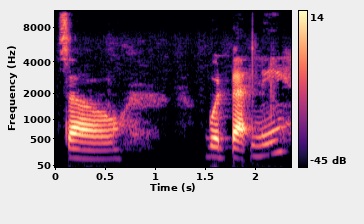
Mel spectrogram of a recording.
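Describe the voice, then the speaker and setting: A young woman casually showing her herb collection, soft-spoken and unhurried, with fillers and self-corrections that sometimes drop into a whisper. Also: low voice, animated, lo-fi sound. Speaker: apothecary shop owner. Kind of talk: casual show-and-tell.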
